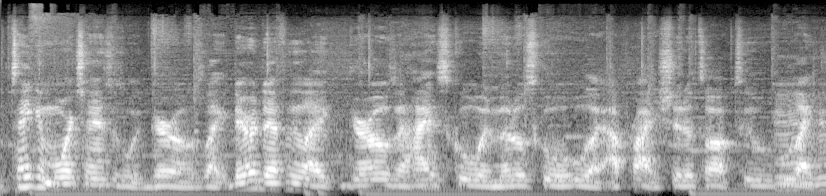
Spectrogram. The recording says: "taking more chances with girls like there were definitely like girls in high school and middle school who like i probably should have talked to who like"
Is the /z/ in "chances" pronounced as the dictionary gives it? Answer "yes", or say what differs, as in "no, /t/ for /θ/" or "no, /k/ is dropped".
yes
